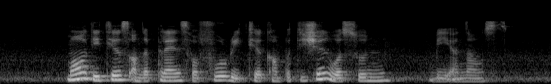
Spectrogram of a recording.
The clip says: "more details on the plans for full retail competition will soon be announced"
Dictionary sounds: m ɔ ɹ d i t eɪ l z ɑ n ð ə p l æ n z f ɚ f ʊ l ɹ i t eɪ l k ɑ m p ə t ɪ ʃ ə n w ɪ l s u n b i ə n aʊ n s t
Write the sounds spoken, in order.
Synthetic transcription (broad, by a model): m ɔ d i t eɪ l s ɑ n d ə p l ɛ n s f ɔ f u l ɹ i t eɪ l k ɑ m p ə t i ʃ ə n w ɪ l s u n b i ə n aʊ n s t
